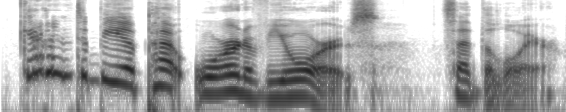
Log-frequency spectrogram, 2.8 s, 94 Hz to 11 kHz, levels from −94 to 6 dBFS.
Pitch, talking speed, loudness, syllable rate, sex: 245 Hz, 235 wpm, -18 LUFS, 5.6 syllables/s, female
